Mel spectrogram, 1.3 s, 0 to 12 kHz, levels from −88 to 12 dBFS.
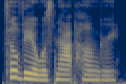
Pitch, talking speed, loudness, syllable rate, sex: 205 Hz, 190 wpm, -17 LUFS, 5.3 syllables/s, female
